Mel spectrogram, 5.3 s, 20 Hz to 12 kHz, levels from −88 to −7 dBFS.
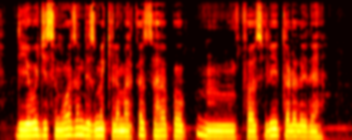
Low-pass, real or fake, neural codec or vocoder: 10.8 kHz; real; none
